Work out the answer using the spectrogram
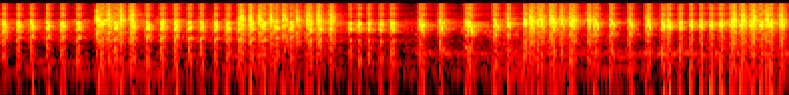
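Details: Fighting Eurasian tree sparrow, recorded as tutor material for caged songbirds like white-rumped shama and greater green leafbird. Relentless rapid scratchy chirping runs in long bursts, broken by short pauses.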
